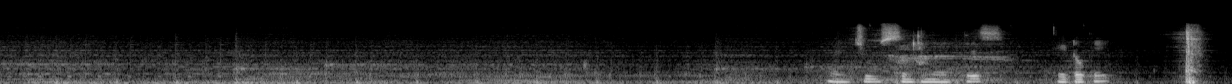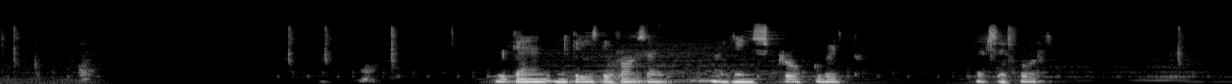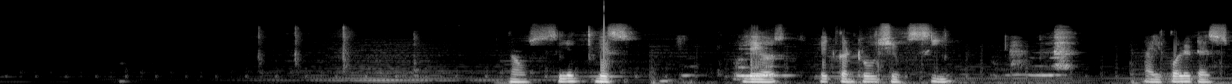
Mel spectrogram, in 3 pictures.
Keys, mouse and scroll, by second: 7.2-12.2 drag, 12.2 space, 14.9 space, 16.8 click, 22.1 Return, 22.5 click, 23.8 space, 26.9 space, 28.9 click, 30.4 ctrl+a, 33.7 ctrl+shift+c, 36.6-36.9 typing.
